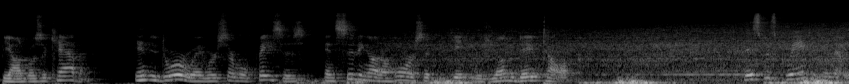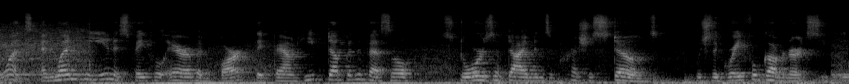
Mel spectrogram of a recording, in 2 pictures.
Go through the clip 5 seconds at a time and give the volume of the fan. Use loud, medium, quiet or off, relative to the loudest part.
medium, loud, quiet, medium.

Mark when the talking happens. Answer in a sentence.
You can hear the talking from 0.0 to 5.9 s and from 7.4 to 16.9 s.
